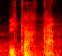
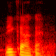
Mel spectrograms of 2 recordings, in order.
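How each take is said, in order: First: Breathy hushed Nikahkan, no voice; whispered nikahkan. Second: Said in the usual way. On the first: Real, not acted. Preacher whispering advice to the congregation, hushed whisper.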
